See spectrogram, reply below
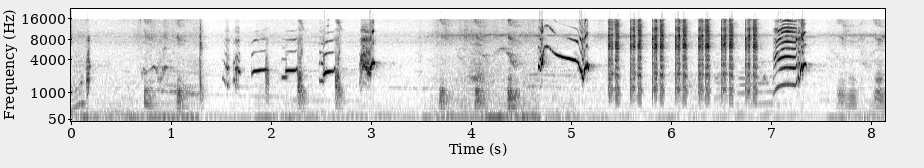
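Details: Javan myna song used to get other birds answering: scattered clicks and short whistles, a rising slurred note, then a fast row of harsh clicks ending in a looping whistle, over a low rumbling background.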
